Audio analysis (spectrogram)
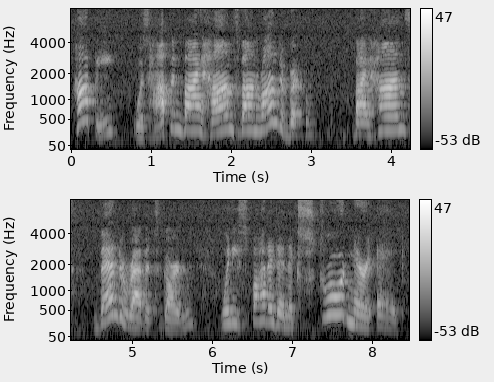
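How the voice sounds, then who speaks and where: Animated woman reading a picture book. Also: sits high, a little slow, low-quality recording. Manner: expressive and animated, with soft hushed drops. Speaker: children's story reader.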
